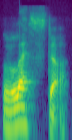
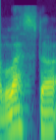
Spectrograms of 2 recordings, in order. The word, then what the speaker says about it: Leicester: would be le no no it's Leicester so Leicester and leester city um so there are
